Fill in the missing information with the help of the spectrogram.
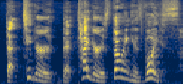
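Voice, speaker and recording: A woman's voice: a little high, very animated, normal speed, slightly rough, voice pushed up. A woman voicing a spiteful, disapproving elderly royal aunt who cackles and mutters shrilly in a storybook reading. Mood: grumbling.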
